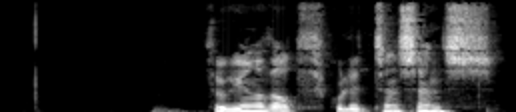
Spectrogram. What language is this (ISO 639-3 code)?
kab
